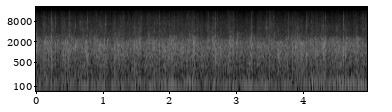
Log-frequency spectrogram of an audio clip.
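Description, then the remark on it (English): A live audience at an event in Sydney, Australia claps steadily throughout, a dense, sustained wash of many hands applauding, loud and even from start to finish with no voices standing out. “Everyone, give yourselves a round of applause.”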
